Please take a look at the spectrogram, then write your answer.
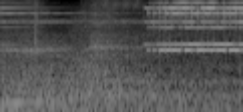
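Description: A telephone ringing in a scene from a Tamil feature film, a faint electronic ring with a short trill that grows steadier and louder toward the end, heard without talk.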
